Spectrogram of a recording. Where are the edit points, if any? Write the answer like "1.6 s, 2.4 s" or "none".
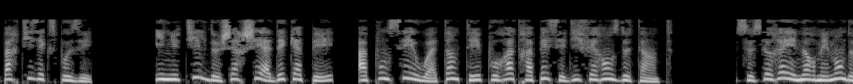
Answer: none

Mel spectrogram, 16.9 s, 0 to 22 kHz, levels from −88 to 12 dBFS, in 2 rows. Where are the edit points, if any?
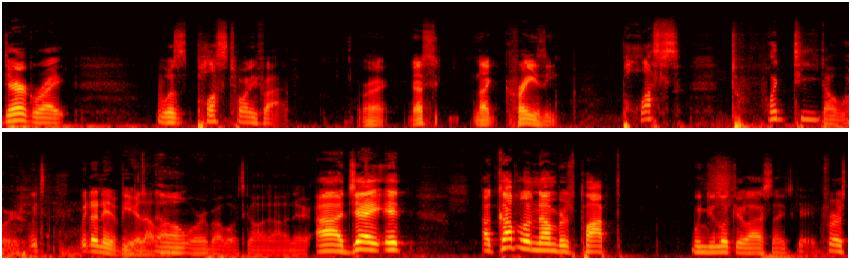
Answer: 8.2 s

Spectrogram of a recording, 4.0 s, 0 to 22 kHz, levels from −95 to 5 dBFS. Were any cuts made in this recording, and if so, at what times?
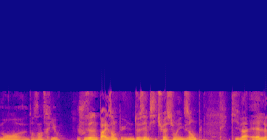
none

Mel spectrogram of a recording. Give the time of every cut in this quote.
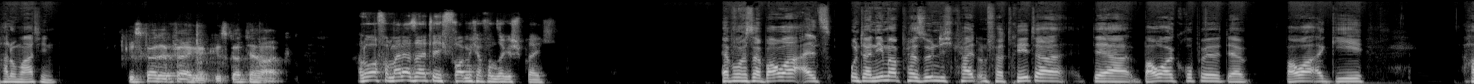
none

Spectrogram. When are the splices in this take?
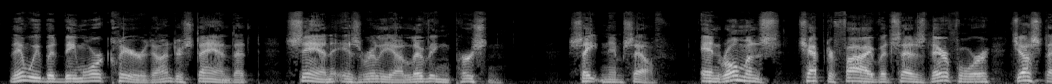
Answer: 7.2 s, 8.8 s

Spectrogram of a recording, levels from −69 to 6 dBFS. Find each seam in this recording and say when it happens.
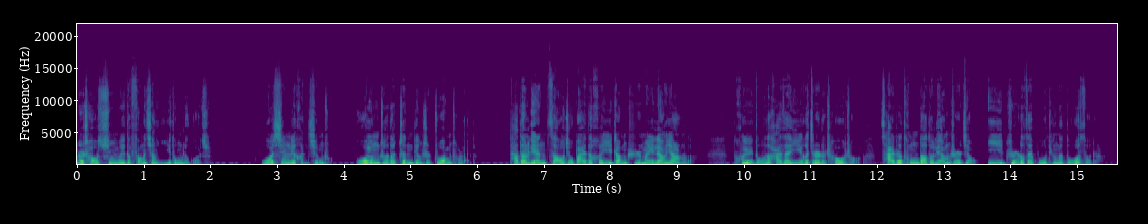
2.6 s

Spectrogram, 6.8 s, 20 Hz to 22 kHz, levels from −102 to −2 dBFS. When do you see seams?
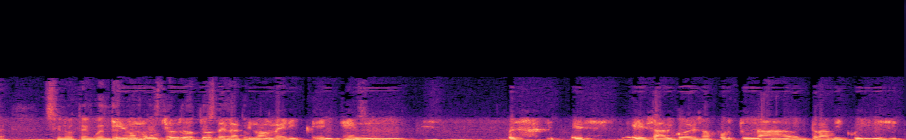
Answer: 2.4 s

